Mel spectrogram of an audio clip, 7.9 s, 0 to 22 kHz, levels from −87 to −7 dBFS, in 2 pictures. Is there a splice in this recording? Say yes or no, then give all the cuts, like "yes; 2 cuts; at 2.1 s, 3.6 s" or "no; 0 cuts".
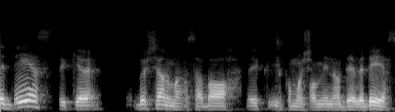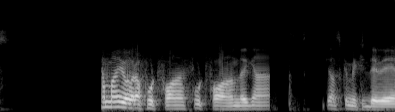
yes; 4 cuts; at 2.8 s, 3.1 s, 5.0 s, 5.9 s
